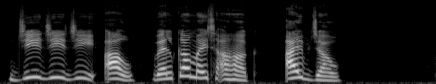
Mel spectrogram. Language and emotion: Maithili, neutral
